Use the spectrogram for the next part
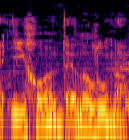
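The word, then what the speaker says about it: Hijo de la Luna: И даже иногда правильно произносят ее испанское название «Ихо де ла Луна».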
